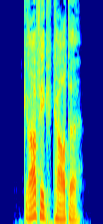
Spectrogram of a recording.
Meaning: video card
- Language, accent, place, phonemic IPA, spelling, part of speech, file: German, Germany, Berlin, /ˈɡʁaːfɪkˌkaʁtə/, Grafikkarte, noun, De-Grafikkarte.ogg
